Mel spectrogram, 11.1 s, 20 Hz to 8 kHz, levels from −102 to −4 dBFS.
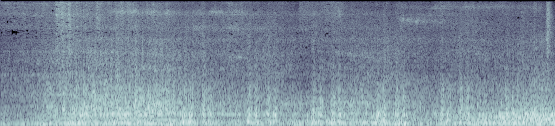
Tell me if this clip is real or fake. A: real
